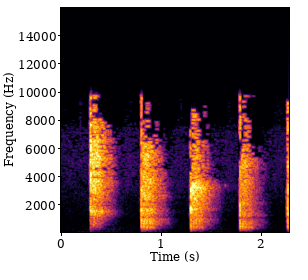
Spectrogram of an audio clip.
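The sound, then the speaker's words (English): Slow hand clapping in agreement: five sharp, evenly spaced claps ring out alone, each decaying quickly into silence. “It's me clapping in agreement.”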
